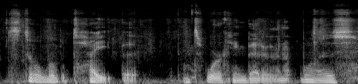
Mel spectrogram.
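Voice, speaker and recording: A man with a very low, gravelly voice talks through a repair at his workbench in a loose, thinking-aloud way, full of small fillers. The recording carries a clear layer of workshop noise behind him. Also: normal speed. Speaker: radio repair host. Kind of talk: casual workbench narration.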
